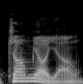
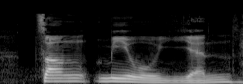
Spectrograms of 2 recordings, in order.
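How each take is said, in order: First: The name ends with a back nasal ng sound. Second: The name ends with a front nasal n sound. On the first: The speaker calls it right. "张卷舌后鼻音，妙阳后鼻音" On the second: The speaker calls it wrong. "肮脏的脏，荒谬的谬。语言的言"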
